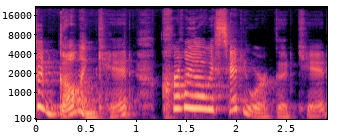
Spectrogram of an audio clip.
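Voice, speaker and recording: Putting on a character voice, a woman talks at a moderate pace with a high pitch and big swings in loudness. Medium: read story. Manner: tough, grim.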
